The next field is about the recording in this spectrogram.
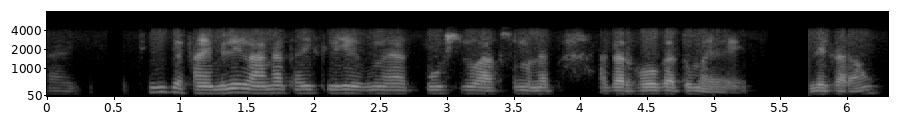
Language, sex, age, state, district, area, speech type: Urdu, male, 30-45, Maharashtra, Nashik, urban, conversation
